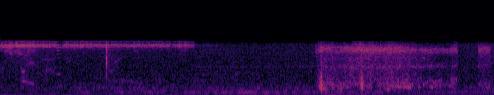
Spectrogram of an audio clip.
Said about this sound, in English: Then you move your finger to the other nostril as you're breathing out. And you repeat this until you start to feel relaxed. So I'll just do it. It's going to sound kind of funny, okay? So I'm going to breathe in.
